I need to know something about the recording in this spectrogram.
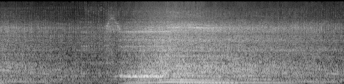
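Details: New Škoda Fabia 1.2 TSI 81 kW petrol engine blipped once: light metallic rattle over the rev rise fading as it settles; owner asks whether it is chain rattle, possibly timing chain, unconfirmed.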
